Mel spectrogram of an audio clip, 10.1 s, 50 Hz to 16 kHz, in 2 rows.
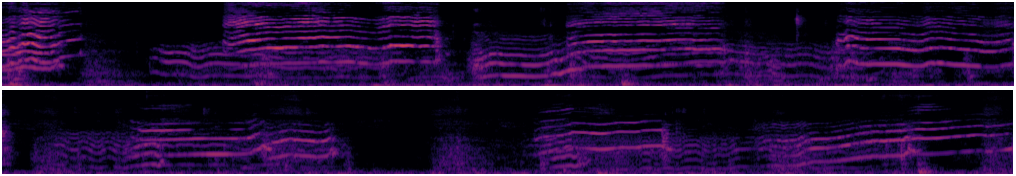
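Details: Freshly born Jindo puppies squealing on New Year's Day in a rural home, during a birth of nine pups from 8:30 am to 1 pm. High, reedy cries rise and waver in repeated bursts every second or two, indoors.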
